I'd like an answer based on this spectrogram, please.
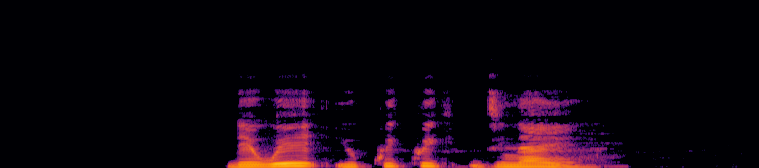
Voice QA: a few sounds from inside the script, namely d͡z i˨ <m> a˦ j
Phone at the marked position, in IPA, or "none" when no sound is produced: n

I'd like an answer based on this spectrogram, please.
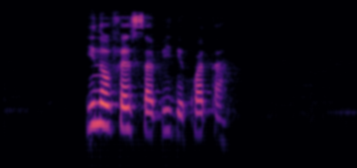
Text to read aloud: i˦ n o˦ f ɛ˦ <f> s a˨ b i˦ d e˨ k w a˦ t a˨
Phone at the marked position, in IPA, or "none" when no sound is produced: none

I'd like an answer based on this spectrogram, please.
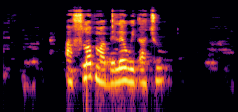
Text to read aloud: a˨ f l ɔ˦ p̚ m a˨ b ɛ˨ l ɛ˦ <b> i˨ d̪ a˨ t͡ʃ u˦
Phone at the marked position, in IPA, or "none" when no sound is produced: w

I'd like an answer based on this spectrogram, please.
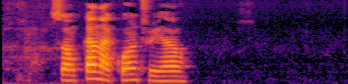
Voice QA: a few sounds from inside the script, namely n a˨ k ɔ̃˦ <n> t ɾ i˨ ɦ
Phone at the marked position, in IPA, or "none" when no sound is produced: n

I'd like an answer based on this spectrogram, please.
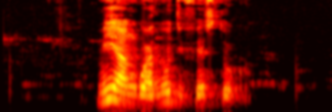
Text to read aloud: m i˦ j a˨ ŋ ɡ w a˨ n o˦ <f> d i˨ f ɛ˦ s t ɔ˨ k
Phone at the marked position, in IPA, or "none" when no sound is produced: none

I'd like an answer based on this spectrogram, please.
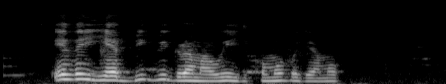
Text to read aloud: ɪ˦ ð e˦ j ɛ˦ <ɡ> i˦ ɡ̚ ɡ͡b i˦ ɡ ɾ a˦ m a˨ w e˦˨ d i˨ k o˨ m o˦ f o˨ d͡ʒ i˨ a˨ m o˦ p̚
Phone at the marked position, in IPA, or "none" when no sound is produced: b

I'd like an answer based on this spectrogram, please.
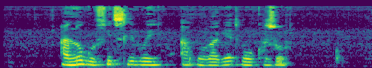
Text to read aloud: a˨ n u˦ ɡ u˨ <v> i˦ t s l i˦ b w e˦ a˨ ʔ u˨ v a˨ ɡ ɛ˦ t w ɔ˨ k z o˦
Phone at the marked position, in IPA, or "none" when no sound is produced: f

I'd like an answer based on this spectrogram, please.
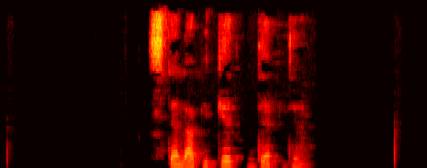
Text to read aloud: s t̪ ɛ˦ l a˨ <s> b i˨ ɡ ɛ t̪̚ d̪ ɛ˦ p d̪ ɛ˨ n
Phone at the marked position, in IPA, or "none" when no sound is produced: none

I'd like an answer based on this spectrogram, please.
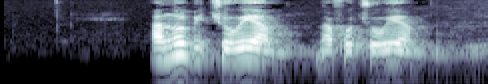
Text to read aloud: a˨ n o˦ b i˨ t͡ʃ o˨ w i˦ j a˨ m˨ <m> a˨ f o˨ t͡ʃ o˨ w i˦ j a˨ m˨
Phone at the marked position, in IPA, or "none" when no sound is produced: n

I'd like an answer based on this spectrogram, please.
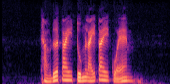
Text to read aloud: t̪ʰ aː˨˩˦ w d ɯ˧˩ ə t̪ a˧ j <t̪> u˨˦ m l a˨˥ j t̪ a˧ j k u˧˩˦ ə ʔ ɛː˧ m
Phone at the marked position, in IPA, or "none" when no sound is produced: t̪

